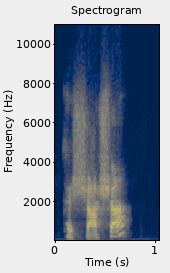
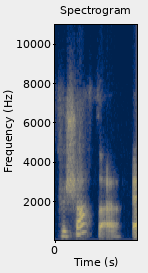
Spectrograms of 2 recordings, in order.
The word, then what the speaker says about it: Cachaça: One of my friends calls it Cachaça. Mm-hmm. My mom says Cachaça, but it's Cachaça.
